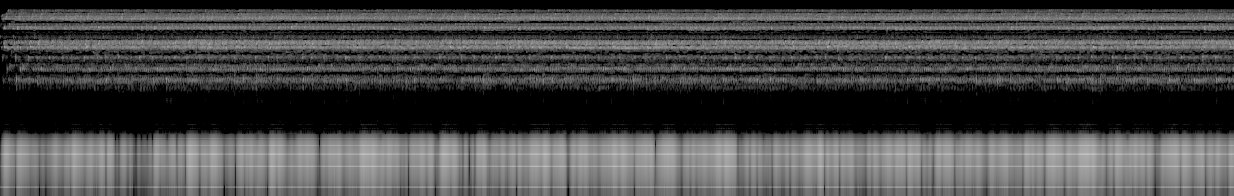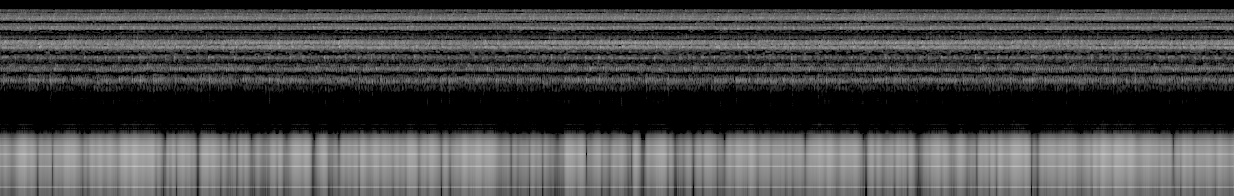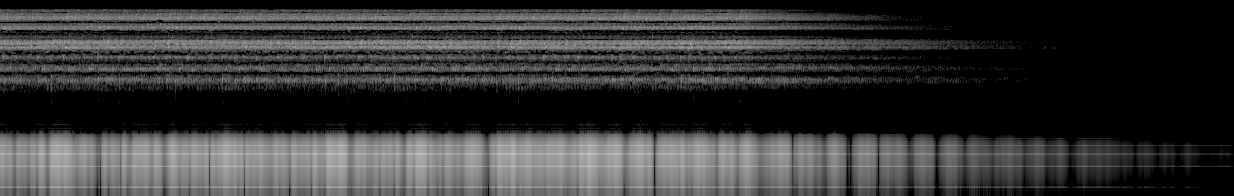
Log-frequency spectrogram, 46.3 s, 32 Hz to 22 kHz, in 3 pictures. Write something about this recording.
Result of a Tone2 Firebird session with several Reverbs.
dark, reverb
